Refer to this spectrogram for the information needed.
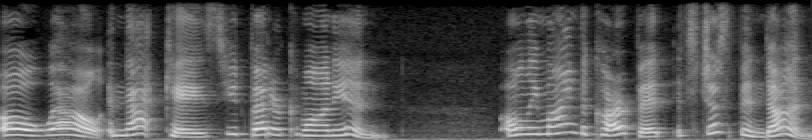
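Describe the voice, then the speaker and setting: A woman uses a put-on character voice at an extremely high pitch with very wide pitch swings. Her pace is fairly slow. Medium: read story. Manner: brisk, fussy.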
